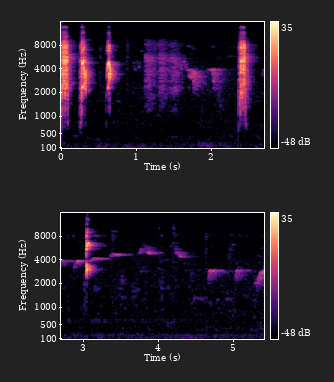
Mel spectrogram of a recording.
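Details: Sukamade-type greater green leafbird from Banyuwangi, East Java. Three sharp clicking bursts and soft buzzy twitters are followed by another loud click and a sequence of thin, high, drawn-out whistles.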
